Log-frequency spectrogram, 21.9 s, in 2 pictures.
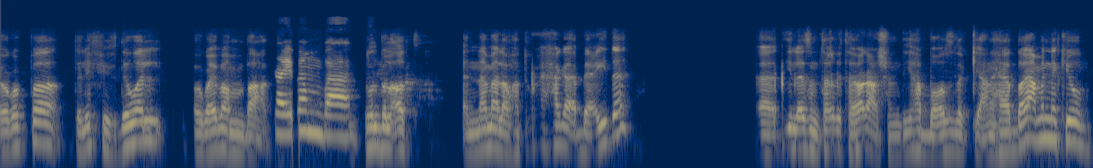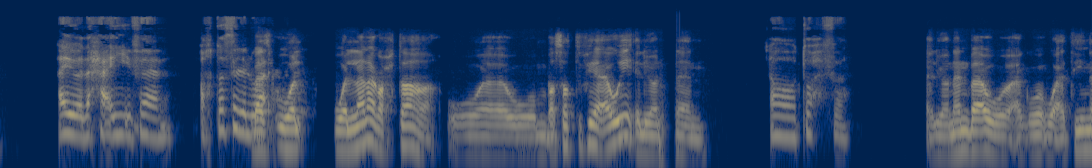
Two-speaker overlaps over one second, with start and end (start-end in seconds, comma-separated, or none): none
